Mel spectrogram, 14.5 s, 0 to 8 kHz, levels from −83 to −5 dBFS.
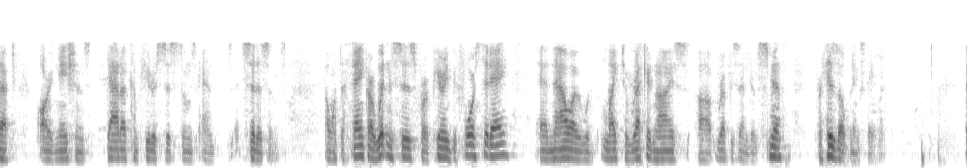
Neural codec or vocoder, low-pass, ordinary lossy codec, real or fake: vocoder, 44.1 kHz, 128 mel bands, Pupu-Vocoder; 7.2 kHz; AAC, 16 kbps; fake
